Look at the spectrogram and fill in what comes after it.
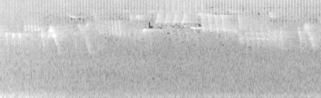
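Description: Faint bird calls: short, rapid high-pitched trills and chirps, some sliding in pitch, over a quiet background.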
